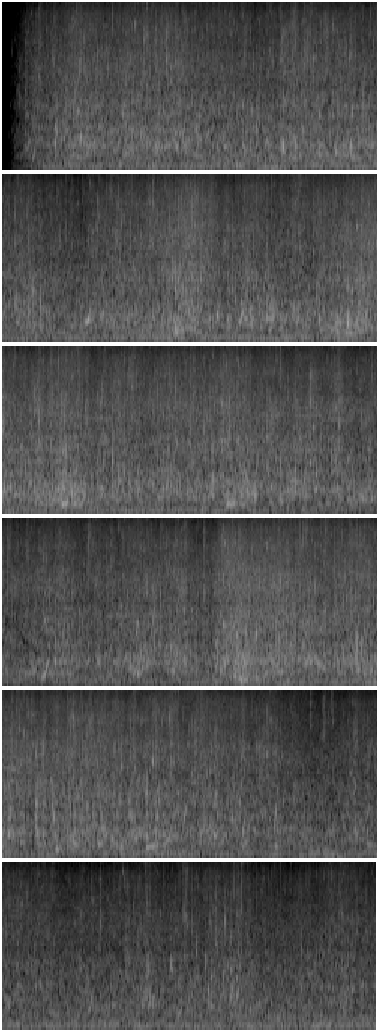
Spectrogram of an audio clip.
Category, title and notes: Soundscapes > Nature
Ambisonics Field Recording converted to B-Format. Information about Microphone and Recording Location in the title.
